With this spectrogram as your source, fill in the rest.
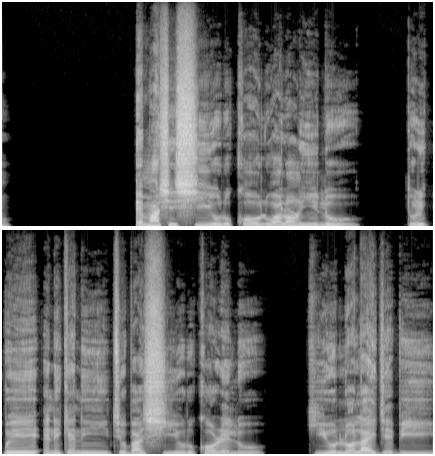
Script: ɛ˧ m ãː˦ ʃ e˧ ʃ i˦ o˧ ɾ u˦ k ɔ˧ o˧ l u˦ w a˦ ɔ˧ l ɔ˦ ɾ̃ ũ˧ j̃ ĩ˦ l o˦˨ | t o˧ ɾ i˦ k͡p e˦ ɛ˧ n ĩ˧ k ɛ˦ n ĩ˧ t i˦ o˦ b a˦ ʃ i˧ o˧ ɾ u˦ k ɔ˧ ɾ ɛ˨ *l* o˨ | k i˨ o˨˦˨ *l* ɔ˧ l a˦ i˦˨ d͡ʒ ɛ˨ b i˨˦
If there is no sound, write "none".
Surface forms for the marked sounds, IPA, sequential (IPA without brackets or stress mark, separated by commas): l, l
